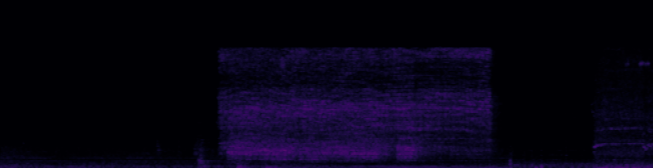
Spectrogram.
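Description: Air-powered undercoating spray gun applying rubberised coating: one steady hiss lasting about three seconds, starting about two seconds in and cutting off sharply.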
